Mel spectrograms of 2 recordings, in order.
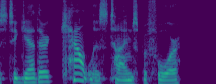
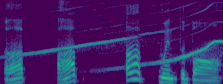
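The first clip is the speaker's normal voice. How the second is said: rising pitch. A narrator's reading. Ball rising up.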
